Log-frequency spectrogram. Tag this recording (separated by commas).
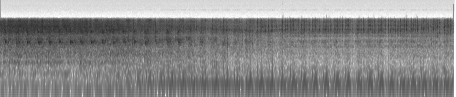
Medium engine (mid frequency), Engine, Idling, Vehicle, Car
